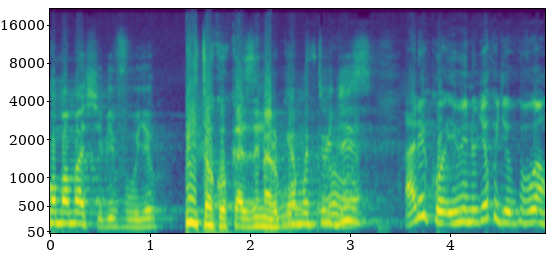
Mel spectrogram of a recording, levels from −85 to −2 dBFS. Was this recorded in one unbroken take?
no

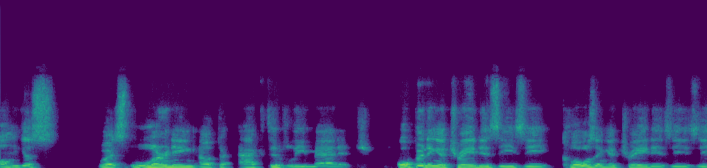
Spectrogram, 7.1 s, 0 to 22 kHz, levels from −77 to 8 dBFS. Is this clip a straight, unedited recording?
no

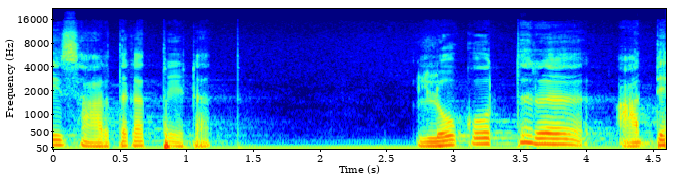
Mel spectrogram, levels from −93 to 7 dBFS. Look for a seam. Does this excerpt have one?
no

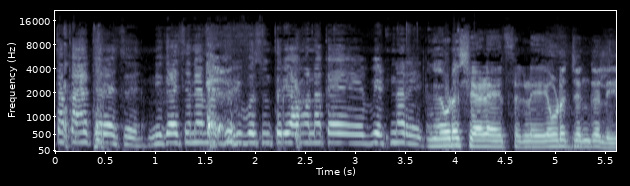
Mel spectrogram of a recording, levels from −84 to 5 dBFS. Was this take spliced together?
yes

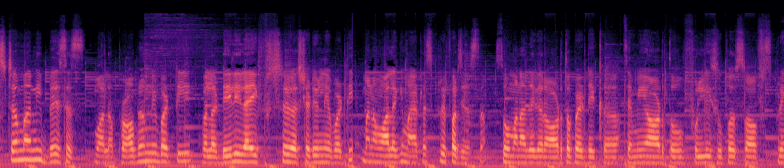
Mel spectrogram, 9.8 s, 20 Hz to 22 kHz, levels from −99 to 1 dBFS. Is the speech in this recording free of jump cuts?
no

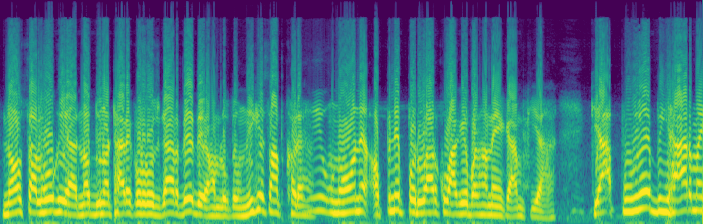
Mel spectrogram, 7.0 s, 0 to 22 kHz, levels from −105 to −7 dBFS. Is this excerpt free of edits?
no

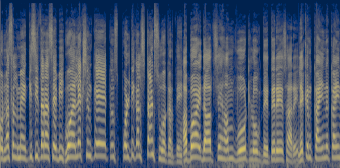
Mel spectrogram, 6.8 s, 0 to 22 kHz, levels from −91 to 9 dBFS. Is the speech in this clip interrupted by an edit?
yes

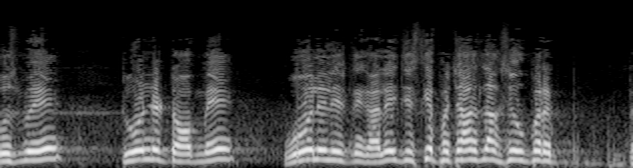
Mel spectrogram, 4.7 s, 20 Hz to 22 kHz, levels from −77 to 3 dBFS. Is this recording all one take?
yes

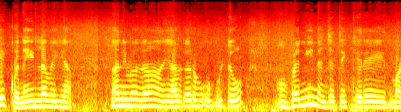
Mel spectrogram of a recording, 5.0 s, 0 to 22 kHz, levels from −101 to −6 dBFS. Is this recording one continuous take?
yes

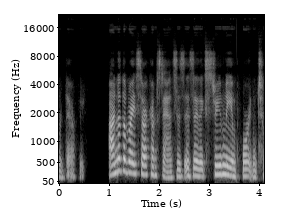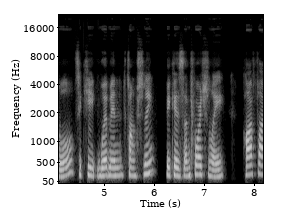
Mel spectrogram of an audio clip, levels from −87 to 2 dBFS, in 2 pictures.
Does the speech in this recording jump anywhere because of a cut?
yes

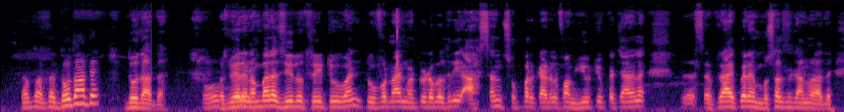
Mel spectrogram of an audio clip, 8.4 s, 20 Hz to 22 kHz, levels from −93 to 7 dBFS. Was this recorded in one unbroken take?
yes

